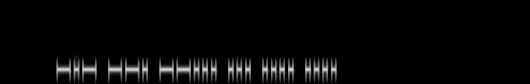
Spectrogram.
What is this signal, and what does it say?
Morse code, heard as a keyed tone, about 28 wpm, 700 Hz. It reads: KG7SHH
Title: USA Call Signs - 6 Characters - Repeated 3x - 28wpm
